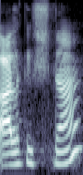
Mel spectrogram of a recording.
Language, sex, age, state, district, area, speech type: Telugu, female, 30-45, Andhra Pradesh, Kadapa, rural, spontaneous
